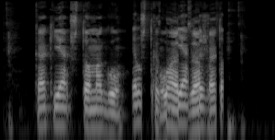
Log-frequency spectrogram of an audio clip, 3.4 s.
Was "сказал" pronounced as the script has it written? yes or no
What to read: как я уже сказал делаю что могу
no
